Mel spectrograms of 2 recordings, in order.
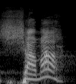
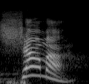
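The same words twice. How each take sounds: First: The stress is on the last syllable. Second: The stress is on the first syllable. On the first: Hearing with understanding. "el acento en la última A" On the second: The tangible presence of God. "sin acento"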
